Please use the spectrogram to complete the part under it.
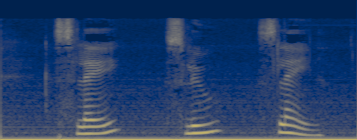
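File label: "slay", English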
